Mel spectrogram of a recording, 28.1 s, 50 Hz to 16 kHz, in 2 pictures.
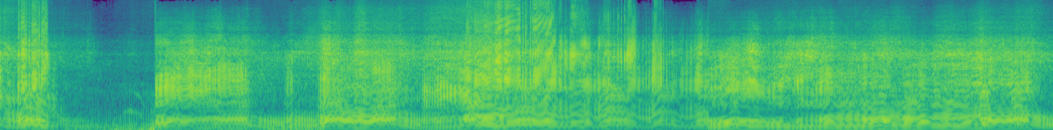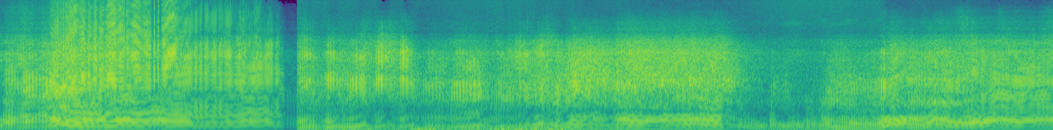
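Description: Honda CRF250R single-cylinder four-stroke dirt bike, fitted with a Yoshimura RS-9T full exhaust system, being ridden hard. The engine note climbs and falls again and again as the rider works the throttle and gears.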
